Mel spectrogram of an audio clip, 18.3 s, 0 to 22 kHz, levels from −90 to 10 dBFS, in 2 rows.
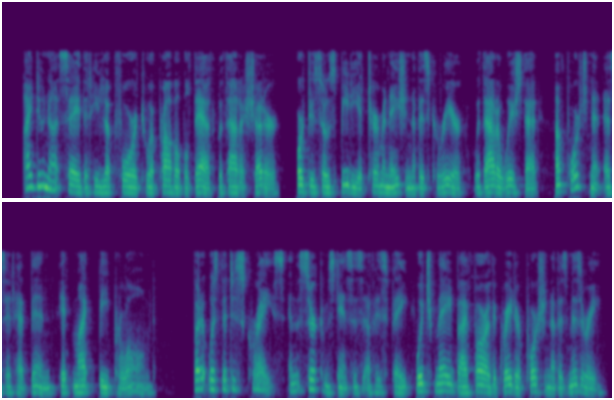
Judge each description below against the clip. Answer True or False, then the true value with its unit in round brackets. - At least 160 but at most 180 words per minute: False (190 wpm)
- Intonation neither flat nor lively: True (3.2 semitones)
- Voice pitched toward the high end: False (120 Hz)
